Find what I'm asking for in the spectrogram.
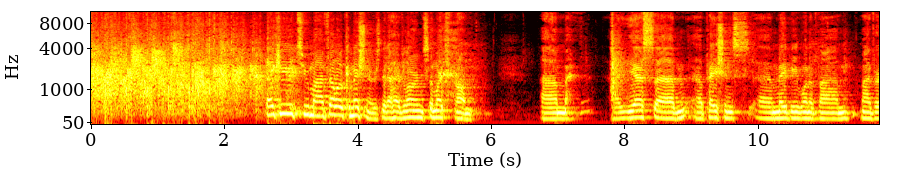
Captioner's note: applause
